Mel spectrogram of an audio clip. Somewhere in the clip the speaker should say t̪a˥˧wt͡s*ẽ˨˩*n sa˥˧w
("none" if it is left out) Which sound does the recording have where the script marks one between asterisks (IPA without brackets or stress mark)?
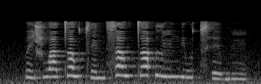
ẽ˨˩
